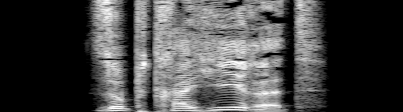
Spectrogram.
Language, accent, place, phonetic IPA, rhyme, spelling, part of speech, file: German, Germany, Berlin, [zʊptʁaˈhiːʁət], -iːʁət, subtrahieret, verb, De-subtrahieret.ogg
- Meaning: second-person plural subjunctive I of subtrahieren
